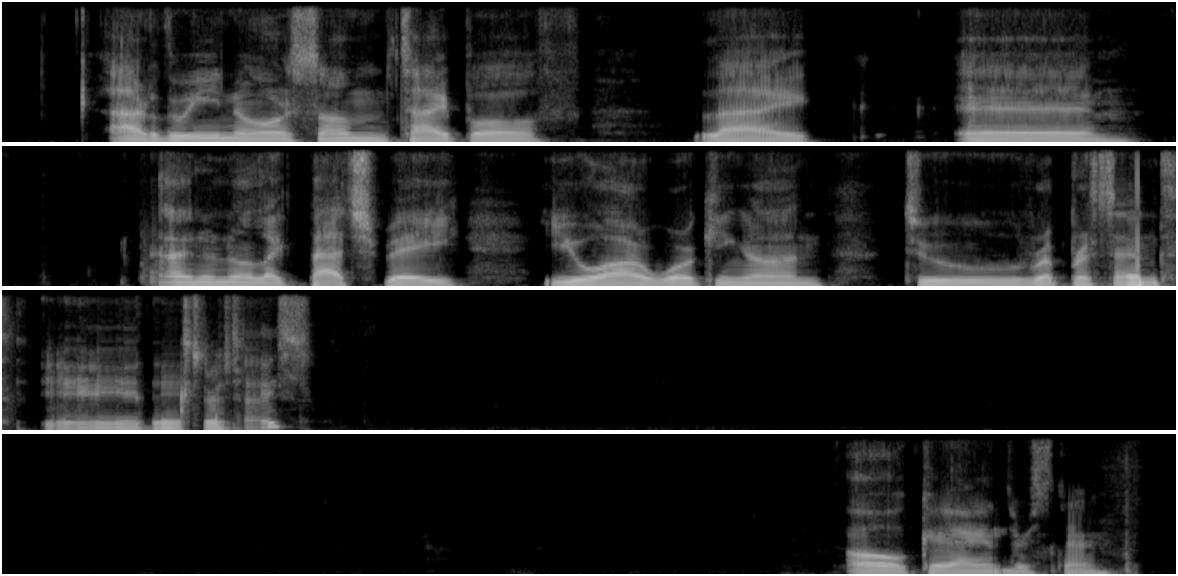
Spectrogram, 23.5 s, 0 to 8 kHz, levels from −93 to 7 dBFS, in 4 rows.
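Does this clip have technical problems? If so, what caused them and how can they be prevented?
Yes. The speech has repeated packet loss, heard as robotic sound, from 5.56 to 6.67 s and again from 11.33 to 13.09 s. Packets kept going missing or arriving late. Each hole was patched by stretching the last bit of sound. The next hole followed almost at once. That makes the choppy texture. About a dozen gaps fall in the first stretch, and roughly 27 in the second. The longest are 59 ms and 78 ms. Concealment covers about 35% and 44% of those spans. The call path's wideband codec limits the sound to nothing above 8 kHz. A steadier network connection, or a deeper jitter buffer with forward error correction, would prevent these dropouts.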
